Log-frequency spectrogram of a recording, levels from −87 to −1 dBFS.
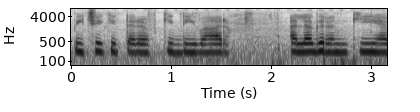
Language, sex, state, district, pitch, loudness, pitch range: Hindi, female, Uttar Pradesh, Shamli, 220 Hz, -17 LUFS, 210-225 Hz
